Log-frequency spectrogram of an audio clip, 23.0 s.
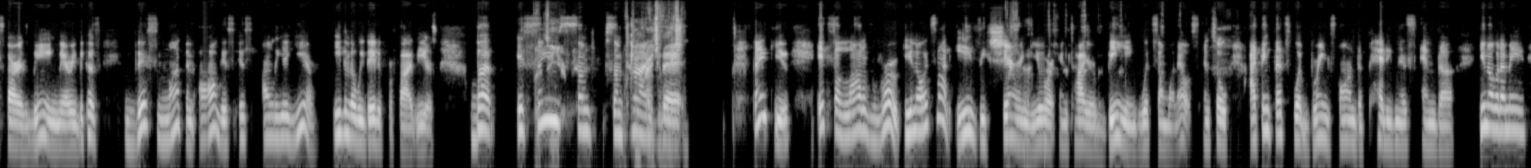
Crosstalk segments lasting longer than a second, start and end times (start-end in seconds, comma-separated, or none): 8.0-10.3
